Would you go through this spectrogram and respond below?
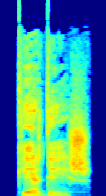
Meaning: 1. question (a sentence which asks for information) 2. question (a subject or topic for consideration or investigation)
- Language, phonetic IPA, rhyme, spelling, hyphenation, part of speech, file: Hungarian, [ˈkeːrdeːʃ], -eːʃ, kérdés, kér‧dés, noun, Hu-kérdés.ogg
